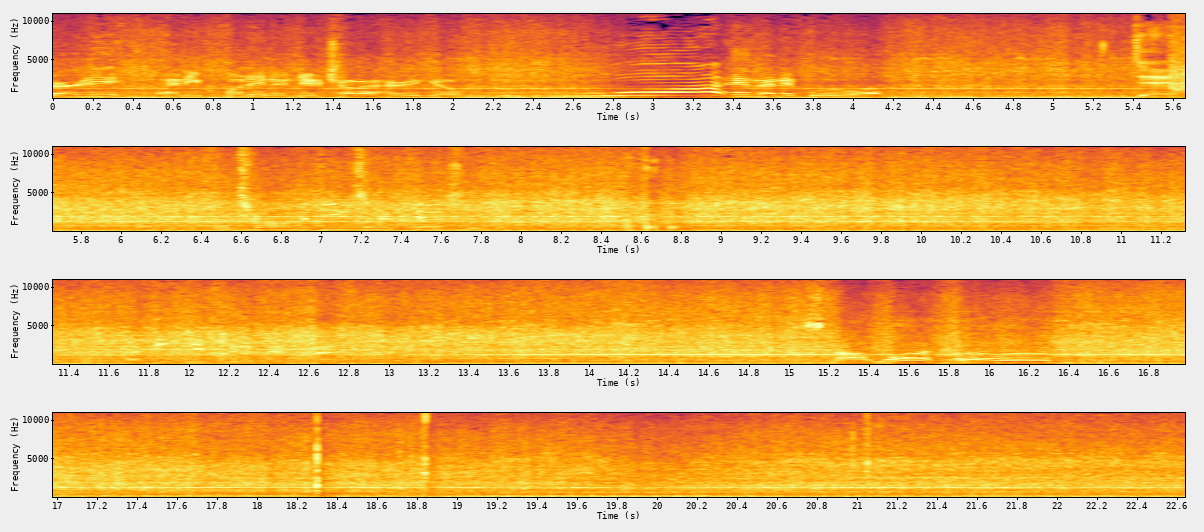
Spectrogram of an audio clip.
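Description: A car engine idles steadily.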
